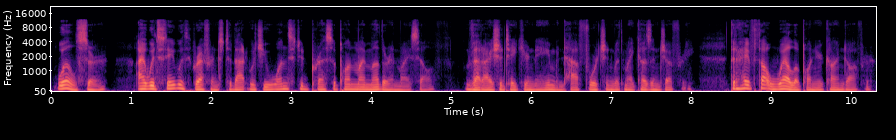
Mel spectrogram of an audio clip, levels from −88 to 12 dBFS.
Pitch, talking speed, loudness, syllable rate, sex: 110 Hz, 225 wpm, -20 LUFS, 5.7 syllables/s, male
